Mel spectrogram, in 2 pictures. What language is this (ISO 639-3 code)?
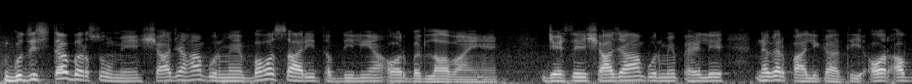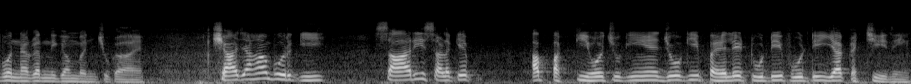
urd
